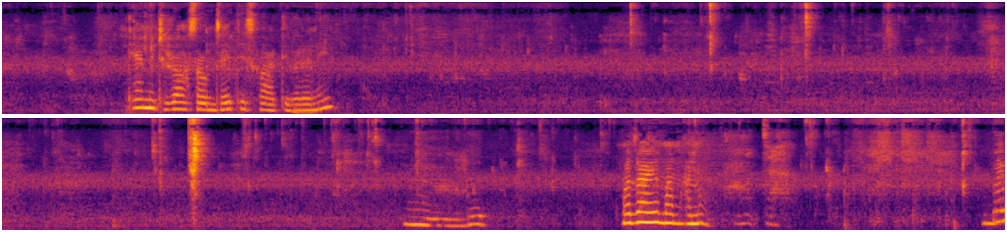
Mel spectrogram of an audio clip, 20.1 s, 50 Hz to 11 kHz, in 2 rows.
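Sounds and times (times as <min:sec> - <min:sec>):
mouth clicks and lip smacks eating: 0:03.7 - 0:09.6, 0:11.4 - 0:14.0, 0:14.9 - 0:16.2, 0:18.0 - 0:19.8.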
